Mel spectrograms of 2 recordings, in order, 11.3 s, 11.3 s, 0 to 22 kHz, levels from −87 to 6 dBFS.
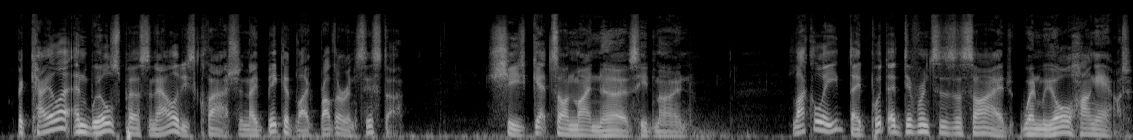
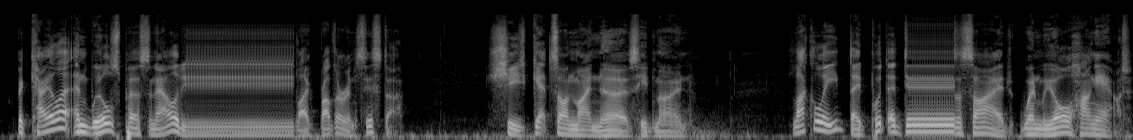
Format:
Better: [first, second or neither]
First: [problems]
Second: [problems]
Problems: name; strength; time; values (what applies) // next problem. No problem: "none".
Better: first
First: none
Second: audio freezing; at 2 s for 1 s and at 9 s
